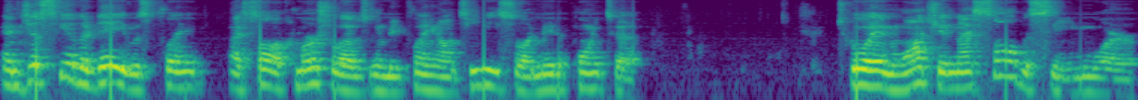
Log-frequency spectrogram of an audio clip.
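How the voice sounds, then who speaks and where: A man with an American accent talks at a very fast pace, his pitch fairly high for a man. His intonation is lively and his tone dark and mellow. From US, coastal north San Diego County, Southern California. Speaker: YouTube gun channel host. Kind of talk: casual vlog monologue. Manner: laid-back, casual.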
